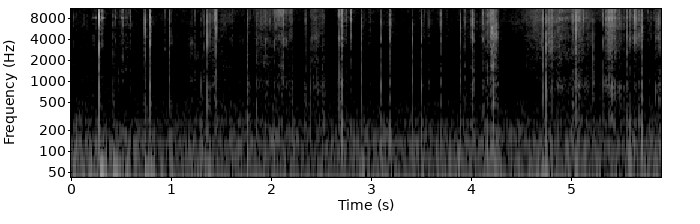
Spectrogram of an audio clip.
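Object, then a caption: Faux leather wallet interior with plastic ID window. Long nails scratch and tap the orange faux leather interior and the ID window of a small opened wallet. Quick, dry scratches and light ticking taps come in bright, brittle bursts over a steady low hum, staying quiet throughout.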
